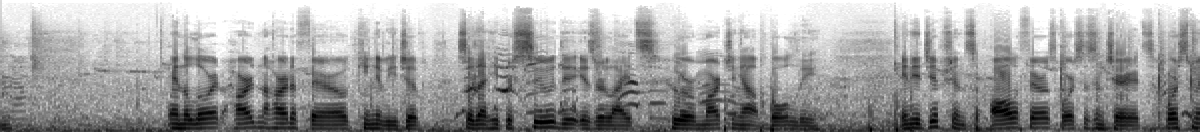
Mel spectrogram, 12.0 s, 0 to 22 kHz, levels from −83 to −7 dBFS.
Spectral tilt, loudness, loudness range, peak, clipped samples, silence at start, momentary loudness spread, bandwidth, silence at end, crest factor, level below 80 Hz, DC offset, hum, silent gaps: -6 dB/octave; -12 LUFS; 2 LU; 0 dBFS; 0.1%; 0 s; 17 LU; 15 kHz; 0 s; 12 dB; -28 dBFS; under 0.1%; none; none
